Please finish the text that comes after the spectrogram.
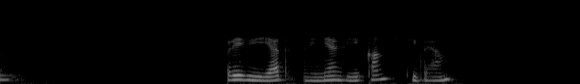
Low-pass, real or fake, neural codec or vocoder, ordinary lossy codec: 3.6 kHz; fake; codec, 16 kHz, about 1 kbps, DyCAST, with the encoder's durations; none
